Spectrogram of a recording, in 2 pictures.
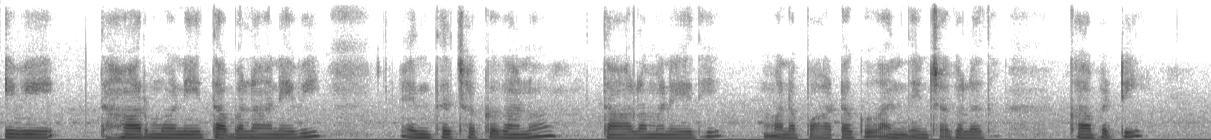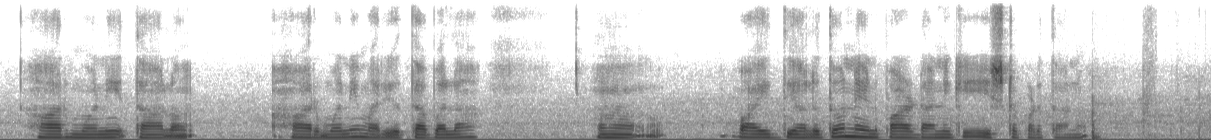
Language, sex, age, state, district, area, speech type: Telugu, female, 30-45, Andhra Pradesh, Kurnool, rural, spontaneous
